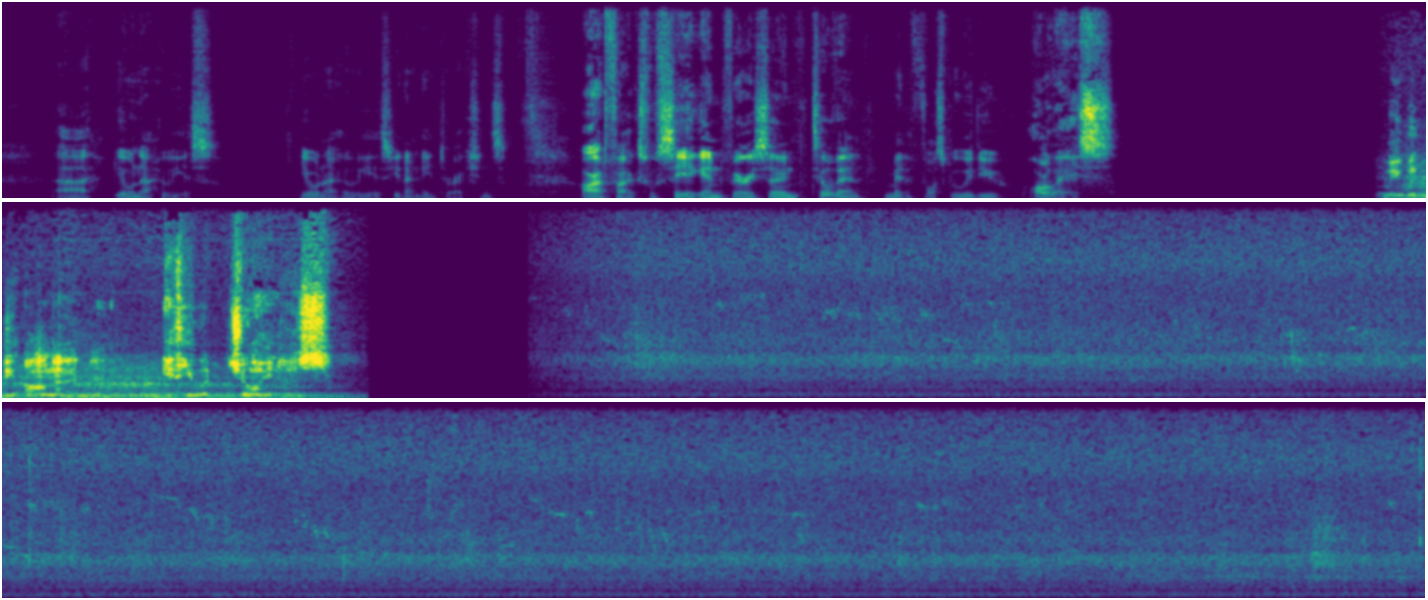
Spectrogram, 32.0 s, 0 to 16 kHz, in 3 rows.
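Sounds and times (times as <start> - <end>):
outdoor night ambience: 14.7 - 32.0.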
